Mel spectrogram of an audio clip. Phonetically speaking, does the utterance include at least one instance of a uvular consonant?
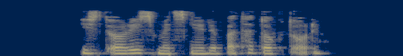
no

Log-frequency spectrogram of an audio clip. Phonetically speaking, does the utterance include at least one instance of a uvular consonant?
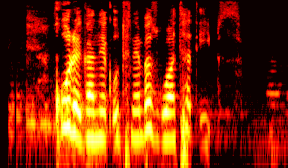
yes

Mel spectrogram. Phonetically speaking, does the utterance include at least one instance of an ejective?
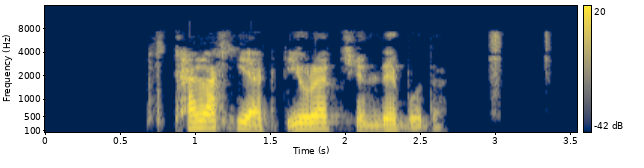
yes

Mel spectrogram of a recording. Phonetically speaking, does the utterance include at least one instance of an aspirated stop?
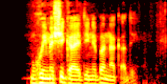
no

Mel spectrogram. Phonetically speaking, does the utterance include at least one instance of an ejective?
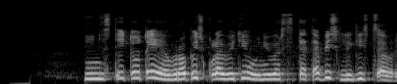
yes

